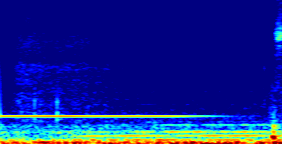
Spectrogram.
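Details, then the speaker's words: Steady pure ringing tone of a tuning fork placed on the mastoid process then brought forward during a Rinne hearing test, in a simulated ear exam role play recorded binaurally: tuning fork tone. "Do you hear it? Yes. Okay, let me know when you stop hearing it. I stopped."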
